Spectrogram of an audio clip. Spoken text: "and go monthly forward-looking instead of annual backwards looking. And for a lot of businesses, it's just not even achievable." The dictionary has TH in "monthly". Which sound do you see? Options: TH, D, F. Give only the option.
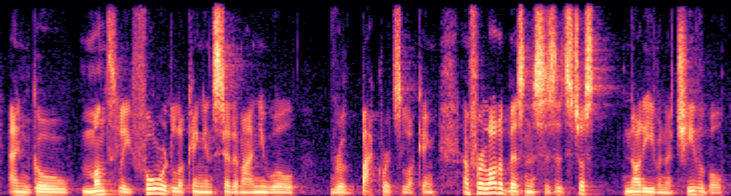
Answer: TH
